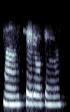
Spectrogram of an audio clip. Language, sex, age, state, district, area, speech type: Tamil, female, 18-30, Tamil Nadu, Coimbatore, rural, conversation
